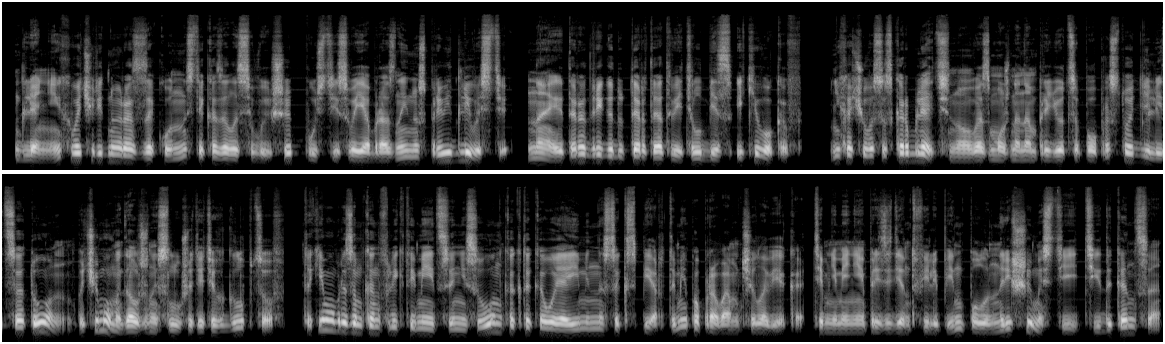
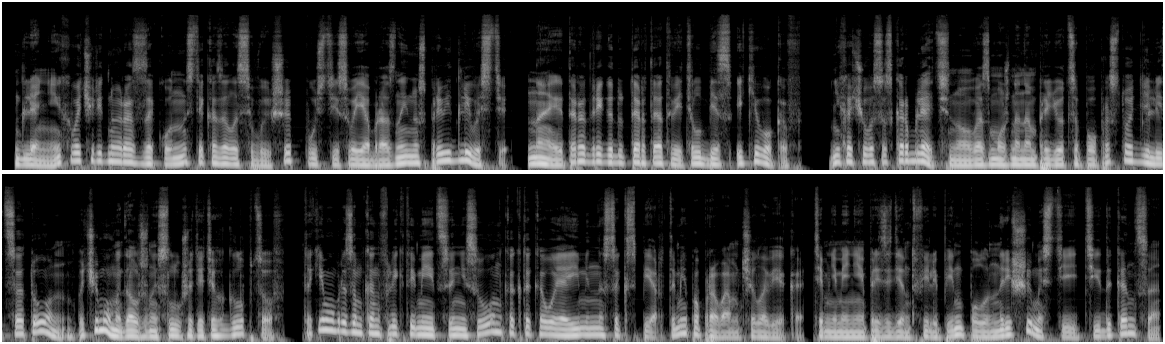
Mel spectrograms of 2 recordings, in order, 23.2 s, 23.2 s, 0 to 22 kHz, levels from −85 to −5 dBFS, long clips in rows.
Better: second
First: thin; very; fading below 300 Hz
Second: none

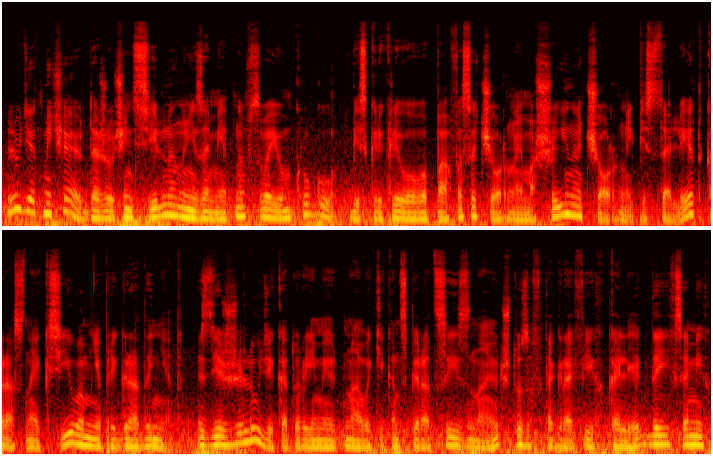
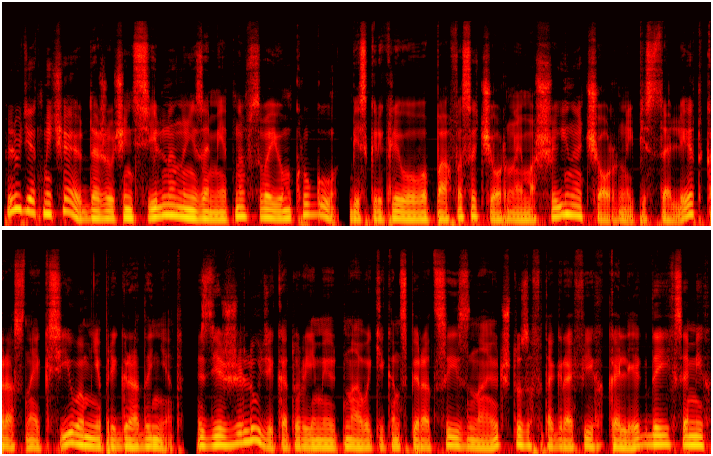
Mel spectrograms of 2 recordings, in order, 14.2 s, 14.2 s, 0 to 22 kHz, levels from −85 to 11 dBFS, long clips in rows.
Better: second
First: wind noise on the microphone; occasional gusts; 15 dB below the speech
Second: none

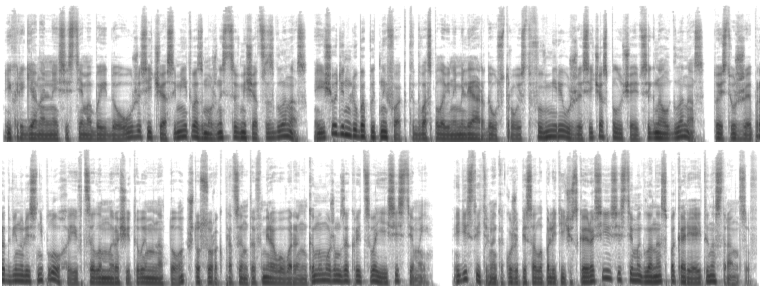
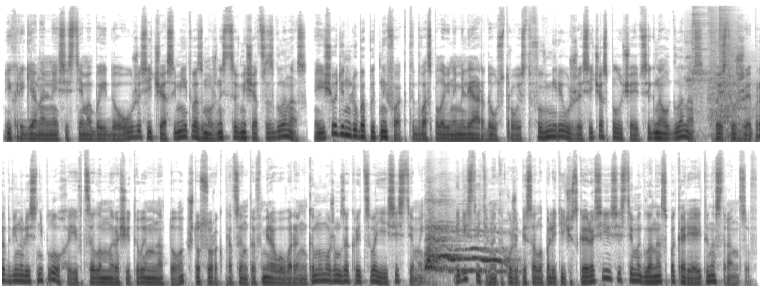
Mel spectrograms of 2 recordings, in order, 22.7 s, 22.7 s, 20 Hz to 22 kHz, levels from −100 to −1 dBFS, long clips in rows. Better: first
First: none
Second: door banging; noticeable; from 10 to 11 s; peak 8 dB below the speech // dog barking; loud; from 18 to 19 s; peak 5 dB above the speech

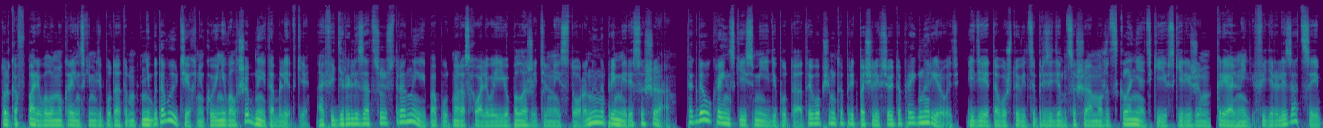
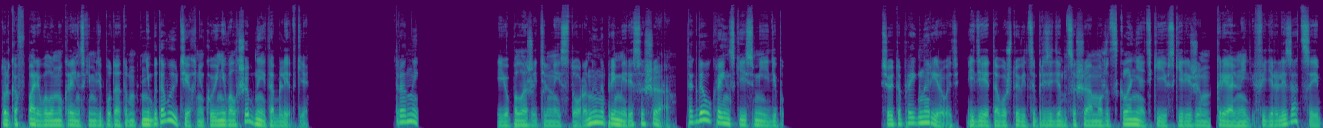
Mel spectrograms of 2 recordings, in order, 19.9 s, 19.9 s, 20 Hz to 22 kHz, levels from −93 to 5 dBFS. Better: first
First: none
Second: audio cutting out; at 4.5 s for 1.5 s, at 6.5 s for 1 s and at 12 s for 1.5 s

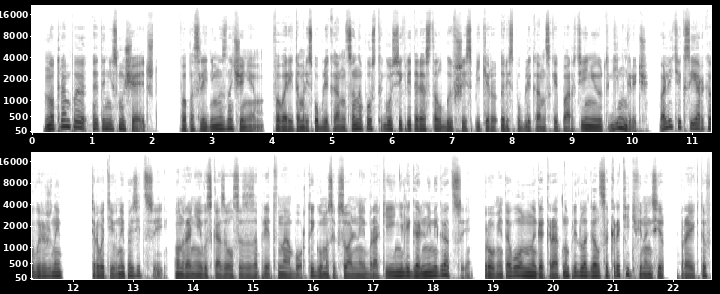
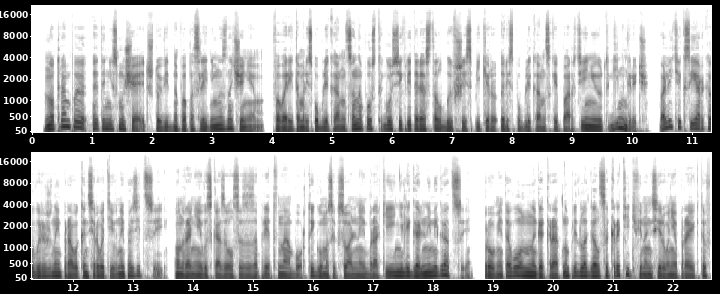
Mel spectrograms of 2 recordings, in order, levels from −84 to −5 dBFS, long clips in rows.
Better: second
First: audio cutting out; at 2 s, at 12 s and at 22 s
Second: none

